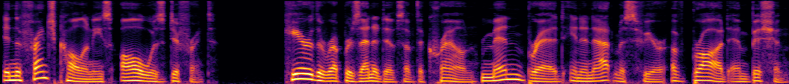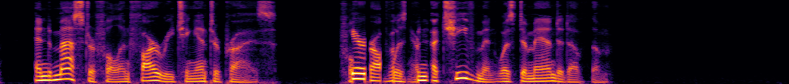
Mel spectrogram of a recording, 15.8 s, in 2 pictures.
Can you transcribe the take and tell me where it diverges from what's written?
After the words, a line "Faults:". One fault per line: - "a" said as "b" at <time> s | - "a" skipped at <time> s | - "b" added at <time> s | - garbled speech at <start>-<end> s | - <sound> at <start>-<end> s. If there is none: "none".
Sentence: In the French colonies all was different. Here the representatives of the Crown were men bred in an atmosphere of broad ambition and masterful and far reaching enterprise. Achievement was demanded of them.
In the French colonies all was different. Here the representatives of the Crown men bred in an atmosphere of broad ambition and masterful and far reaching enterprise. [garbled] Achievement was demanded of them.
Faults:
- "were" skipped at 4.8 s
- garbled speech at 11.3-12.2 s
